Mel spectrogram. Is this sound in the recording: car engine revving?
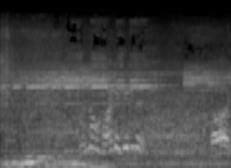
yes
